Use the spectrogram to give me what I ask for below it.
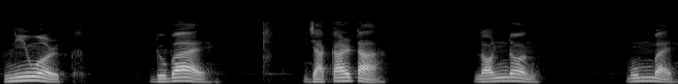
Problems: background sounds at intervals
